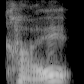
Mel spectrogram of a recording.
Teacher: there's that little swing up there, the low rising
